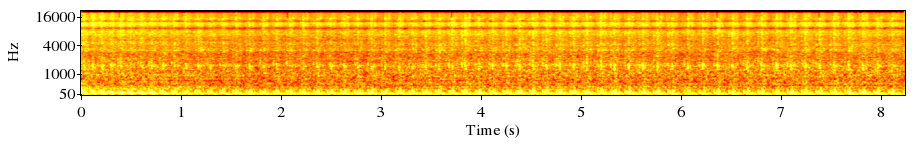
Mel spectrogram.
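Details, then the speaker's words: 1972 Honda CL350 twin just started cold with a little choke, before warm-up and carb adjustment: steady, even pulse around 1100 rpm on the tach, no knocks or misses; exhaust pressure feels even from both pipes. Finding: normal idle. "I mean, let's take a look at our tach here. It's rolling right around, I would say that's about 1100. And it sounds really good."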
